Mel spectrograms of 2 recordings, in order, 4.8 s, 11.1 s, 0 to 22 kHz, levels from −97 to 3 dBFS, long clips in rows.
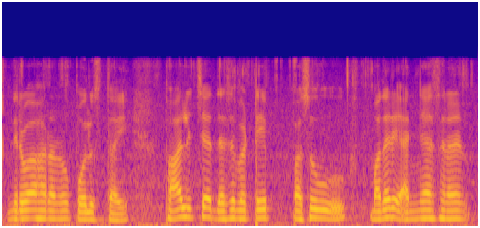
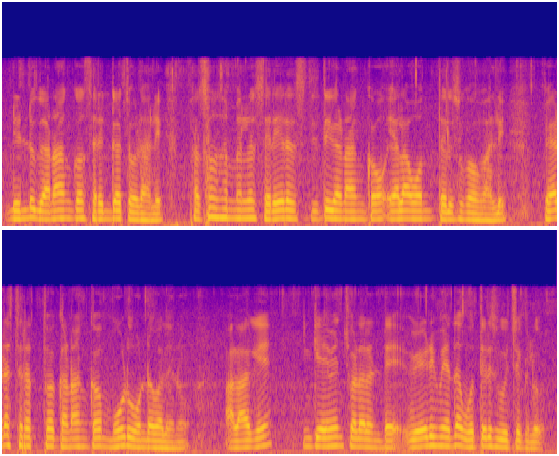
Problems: none marked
